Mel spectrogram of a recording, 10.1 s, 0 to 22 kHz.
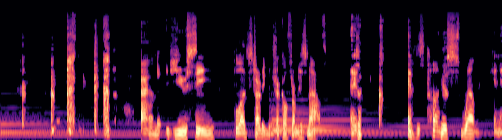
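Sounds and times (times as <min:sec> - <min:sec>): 
voice imitating a man's wet gurgling cough: 0:00.4 - 0:02.4
speech: 0:02.1 - 0:10.0.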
